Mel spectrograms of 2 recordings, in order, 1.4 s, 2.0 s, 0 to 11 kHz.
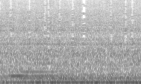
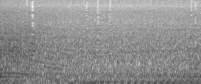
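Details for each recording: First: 1999 BMW 328i after fuel pump, battery and air intake hose replacement; steady even idle at 800–900 rpm, smooth low exhaust pulse, no taps or knocks, normal idle; some dash lights on. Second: 1999 BMW 328i after a new fuel pump, battery and intake hose: starts and runs with an uneven wavering hum but won't idle without throttle; owner suspects a missing cylinder or leftover bad fuel.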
